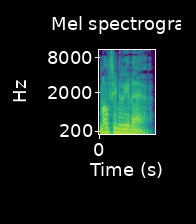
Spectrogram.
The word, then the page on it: multimillionaire: British English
